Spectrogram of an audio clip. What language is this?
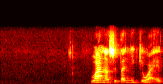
Tsonga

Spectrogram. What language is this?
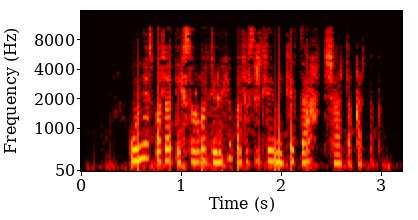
Mongolian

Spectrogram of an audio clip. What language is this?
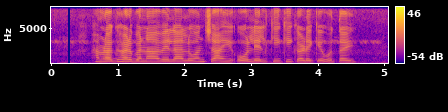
Magahi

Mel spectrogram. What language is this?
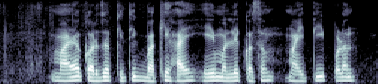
Marathi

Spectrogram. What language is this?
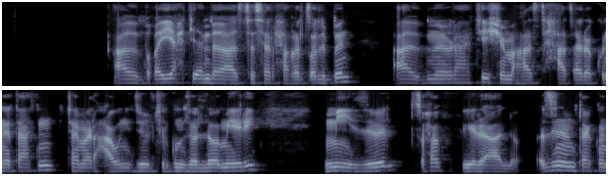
Tigrinya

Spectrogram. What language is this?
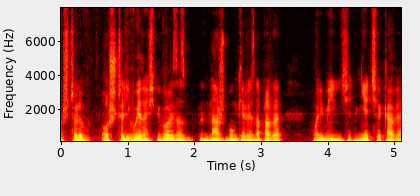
Polish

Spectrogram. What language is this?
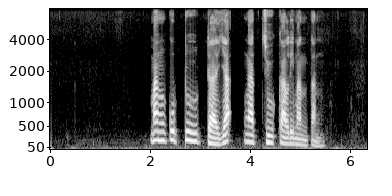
Javanese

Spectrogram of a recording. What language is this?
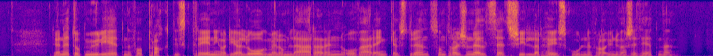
Norwegian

